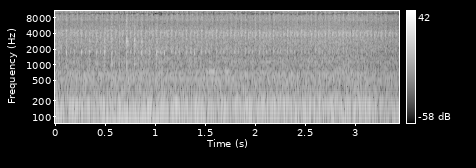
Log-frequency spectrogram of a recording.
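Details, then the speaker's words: Ford 2.0L EcoBoost in Lincoln MKC, oil slightly low, oil filler cap off: steady idle rumble with uneven low puffing from filler; heavy blow-by suspected, owner fears engine failure though it runs well. "so let's uh let's start the engine and see if we're getting blow by um that was one of the tail Tails Yep looks like I'm going to be replacing an echo boost engine"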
